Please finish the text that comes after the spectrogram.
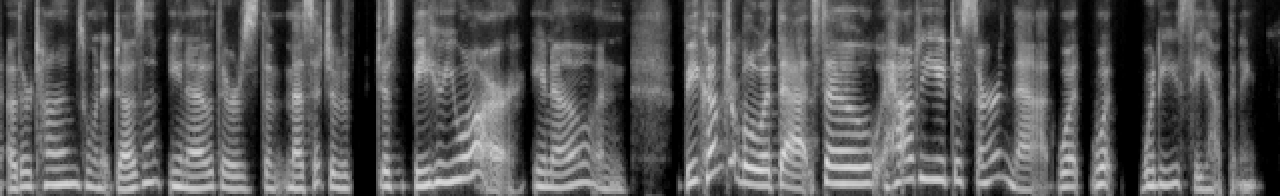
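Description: A woman's voice: mid-range voice, darkish tone, no echo, clean studio sound. A woman from Alabama hosting a podcast interview, conversational and encouraging as she asks her guest questions. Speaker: podcast host.

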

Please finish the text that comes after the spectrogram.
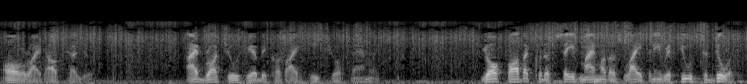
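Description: A man's voice: sits low, expressive, brisk. A man acting a proud, bitter, passionate desert sheik in a 1940s radio melodrama, with a commanding, theatrical manner. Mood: bitter, vengeful. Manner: brooding, clipped, commanding, theatrical. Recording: dull, very noisy 1940s radio recording.

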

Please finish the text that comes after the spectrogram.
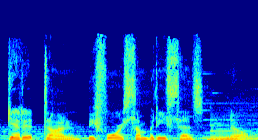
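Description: A woman's voice: fairly low pitch, moderate pace, music in the background. A middle-aged woman from Saudi Arabia telling her story as an interview guest, candid and emphatic.

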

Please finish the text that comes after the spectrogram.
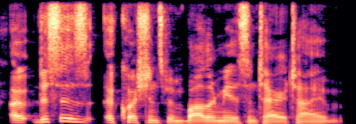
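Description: A man's voice: mid-range voice, fast, no echo. Guy on a podcast joking around, laughs a lot, dry close sound. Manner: jokey, animated, laughs often. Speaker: podcast co-host. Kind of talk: casual chat.

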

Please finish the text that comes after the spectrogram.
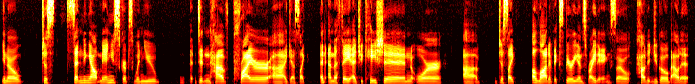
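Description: A woman's voice: low voice, steady tone, measured pace, no echo. A young adult woman who came to the United States as a small child, hosting the interview and asking questions in a chatty way full of fillers. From came to the United States at age three. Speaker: podcast host.

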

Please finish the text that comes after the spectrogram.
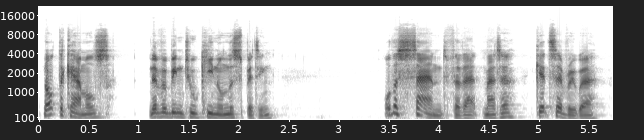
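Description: A man's voice: medium pitch, big pitch swings, a little fast, pushed and bright. An actor playing a lonely, eccentric male detective who rambles fussily and whimsically into an audio diary in an audio drama. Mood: musing. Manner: fussy, whimsical, wistful, digressive. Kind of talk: audio drama monologue as spoken journal.

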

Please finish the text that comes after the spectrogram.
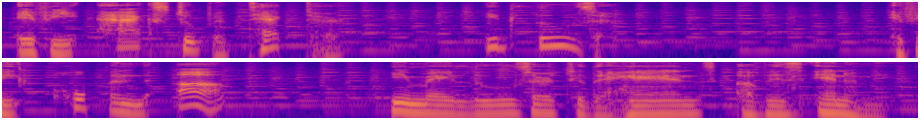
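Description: A man giving dramatic, deliberate scripted narration as the storyteller of an audio drama. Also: lowish voice. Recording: string music clearly behind the voice.

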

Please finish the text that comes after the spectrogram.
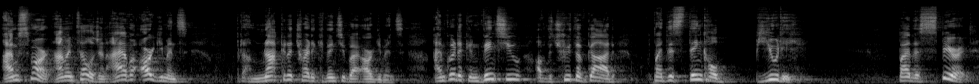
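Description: A man's voice: on the high side, expressive, fairly quick, breathy edge. A man giving a homily in a conversational, emphatic way, rising on key phrases. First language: English. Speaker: preacher.

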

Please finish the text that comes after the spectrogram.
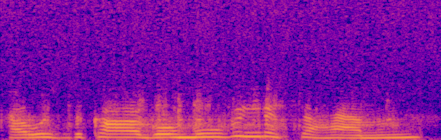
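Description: Actress as a high-voiced young woman sea captain. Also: brisk, a little hiss or hum, natural voice. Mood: commanding. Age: young adult. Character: strong-willed young female merchant ship captain. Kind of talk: 1950s radio drama acting. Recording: muffled old 1950s radio recording.

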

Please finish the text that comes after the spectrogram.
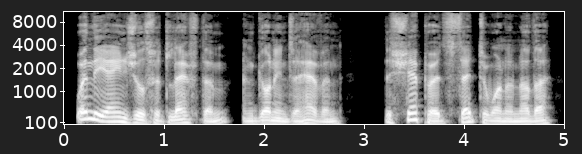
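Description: Male devotional reader, deep register, measured and reverent, dry recording. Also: dry recording. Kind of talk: scripted devotional reading with scripture and prayer.

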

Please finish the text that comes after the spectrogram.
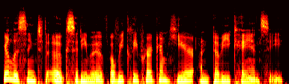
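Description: A woman's voice: on the low side, steady tone, a little fast, mellow, no room sound, studio quality. A young woman hosting a radio interview, asking long, curious questions. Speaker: radio host.

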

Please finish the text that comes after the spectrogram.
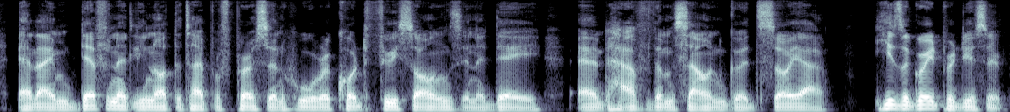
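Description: Very low-voiced man, informal and candid. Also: darkish tone, dry recording, studio quality. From Zambia. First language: Bemba. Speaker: singer-songwriter, interview guest. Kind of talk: casual interview chat.

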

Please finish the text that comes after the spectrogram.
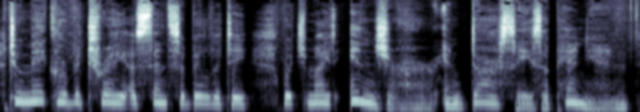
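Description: A woman narrates classic literature with a mellow, husky voice and formal, measured phrasing. Her pitch rises and falls in a lively, dramatic way. The sound is close and dry, suited to storytelling. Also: dry recording. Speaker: audiobook narrator.

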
